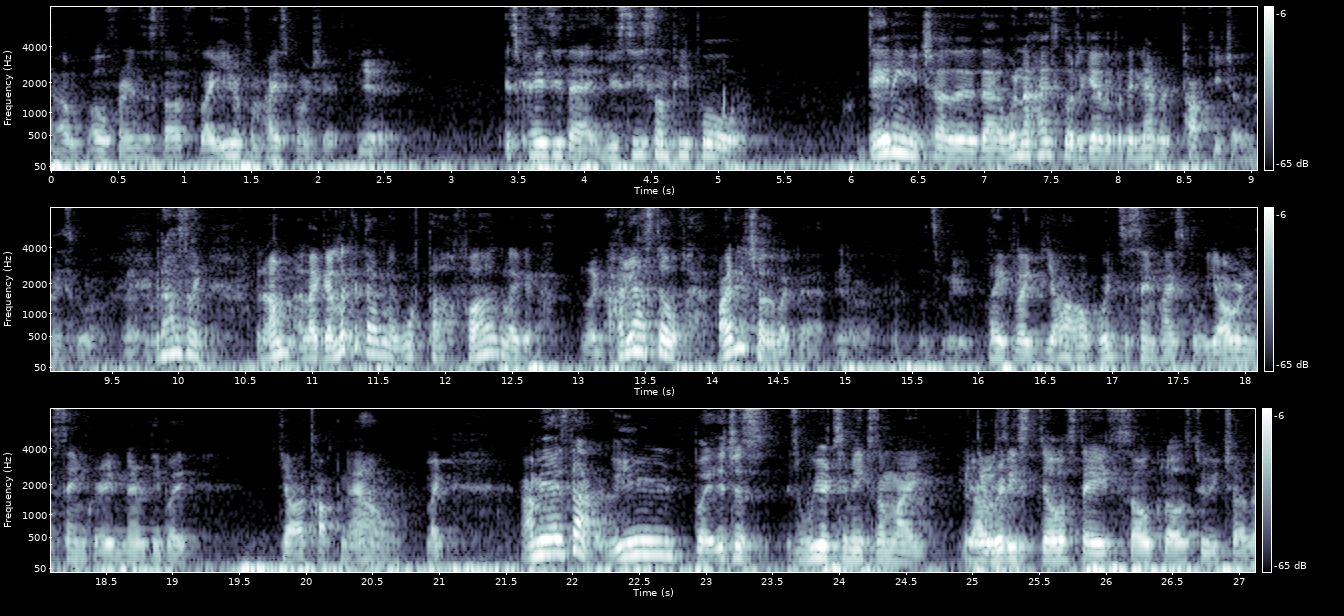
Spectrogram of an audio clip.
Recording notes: I’ve been editing tf out of this episode to make it sound a lil more solid. I’m messing with a few new editing tools so this may not be the same quality as the others.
